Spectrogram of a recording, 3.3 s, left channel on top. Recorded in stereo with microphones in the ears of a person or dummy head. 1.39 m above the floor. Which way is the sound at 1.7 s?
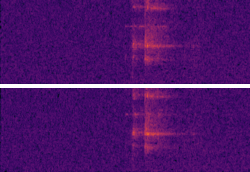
Centre (ahead or behind).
